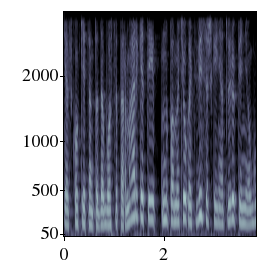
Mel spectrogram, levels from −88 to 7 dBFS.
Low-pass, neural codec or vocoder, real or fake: 3.6 kHz; none; real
